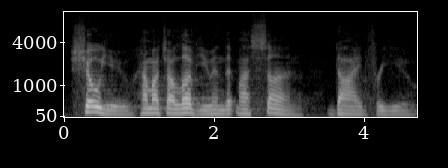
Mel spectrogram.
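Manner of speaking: hushed heartfelt pastor; intimate soft preaching. Acted. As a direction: draw them close and speak gently of mercy.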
